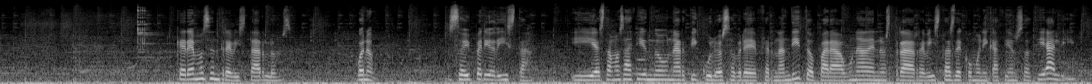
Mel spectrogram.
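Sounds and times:
glasses clinking in a toast: 1.4 - 1.8
speech: 1.8 - 10.9.

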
